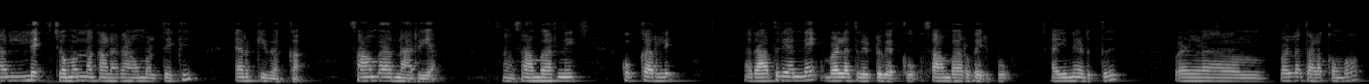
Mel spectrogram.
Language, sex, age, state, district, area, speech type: Malayalam, female, 45-60, Kerala, Kasaragod, rural, spontaneous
